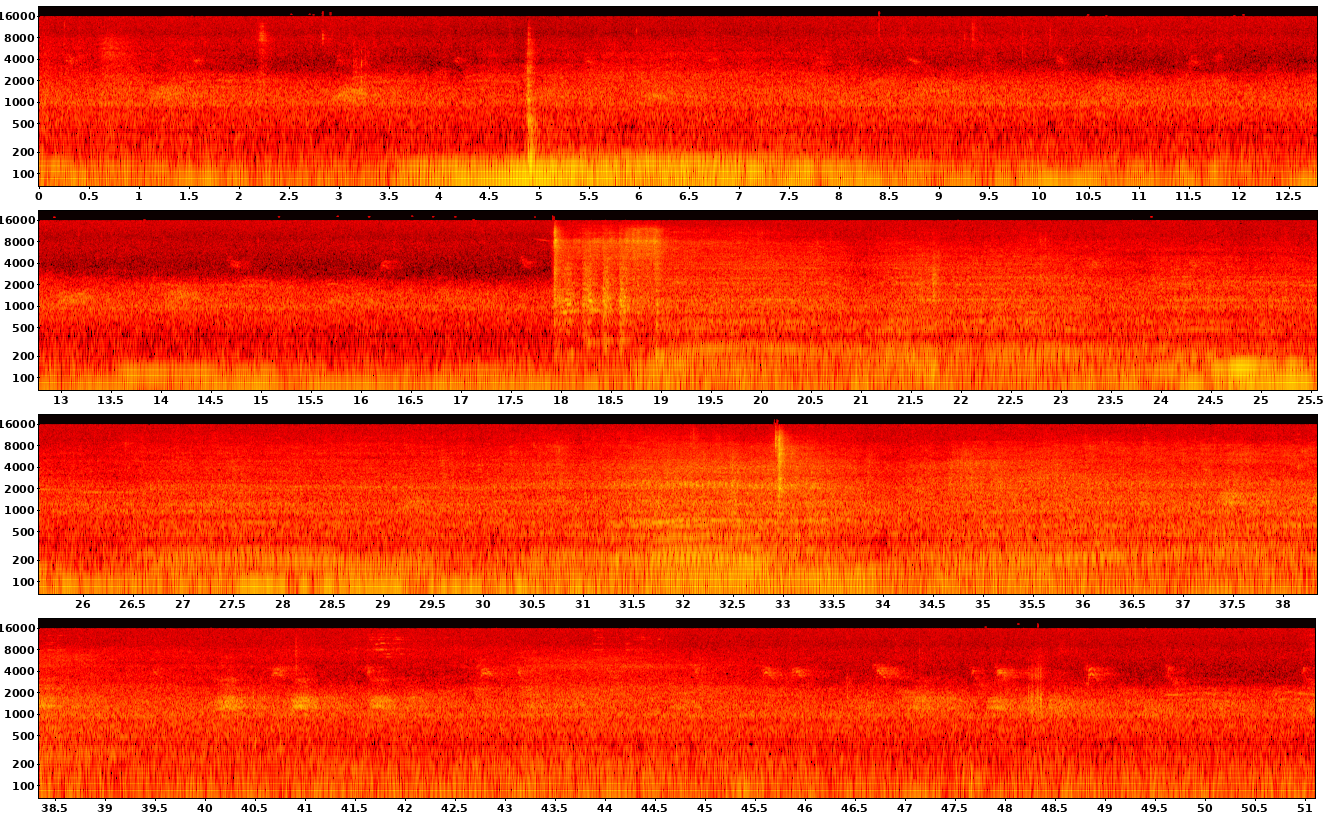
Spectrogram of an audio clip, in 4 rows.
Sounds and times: birds 0:00.0 - 0:04.5
Cars 0:00.0 - 0:51.1
background highway 0:00.0 - 0:51.1
birds 0:05.4 - 0:19.0
birds 0:36.8 - 0:51.1

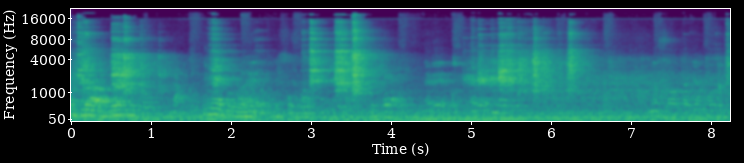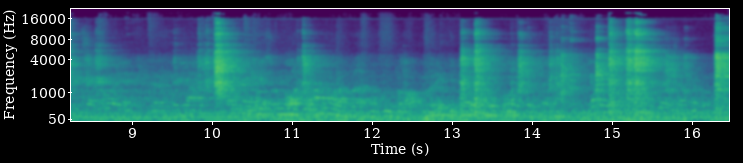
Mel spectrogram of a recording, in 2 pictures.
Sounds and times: kitchen sounds 0:00.0 - 0:16.4
italian game show on TV 0:06.4 - 0:09.2

